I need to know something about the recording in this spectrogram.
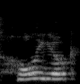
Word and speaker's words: Holyoke: You chose Holyoke Community College. That's how you say it, right? Yes.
